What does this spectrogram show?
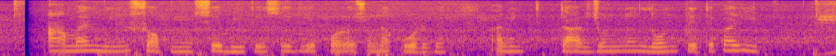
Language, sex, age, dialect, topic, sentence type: Bengali, female, 18-24, Standard Colloquial, banking, question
